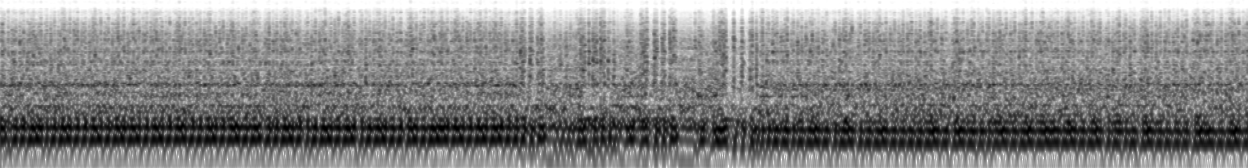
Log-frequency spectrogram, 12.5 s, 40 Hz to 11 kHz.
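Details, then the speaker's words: Ditch Witch R40, Wisconsin V4 engine, after converting points to Hot Spark electronic ignition with a new switch: steady, even idle with a brief dip as the distributor is moved to set timing without a timing light; running cleanly. "well no timing light for now I know I'll get ripped on but well I'd say it sounds pretty good you can hear me moving it back and forth"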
